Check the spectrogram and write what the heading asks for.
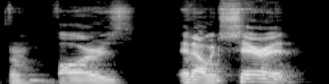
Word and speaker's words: VAERS: I said that while ago, but I want to talk about VAERS, or you pronounce it VARS, V-A-E-R-S.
